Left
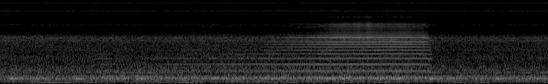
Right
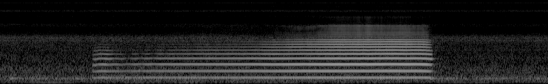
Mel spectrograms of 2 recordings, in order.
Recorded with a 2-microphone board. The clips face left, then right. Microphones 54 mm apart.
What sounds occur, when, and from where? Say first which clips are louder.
0.9 s a trumpet: right 12 dB; 55° right (ahead or behind)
